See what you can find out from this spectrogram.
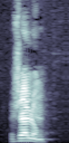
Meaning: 1. ranging pole, ranging rod 2. foundation, groundwork 3. milestone, landmark
- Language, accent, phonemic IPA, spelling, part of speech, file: French, France, /ʒa.lɔ̃/, jalon, noun, LL-Q150 (fra)-jalon.wav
